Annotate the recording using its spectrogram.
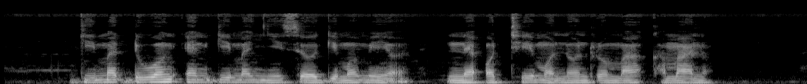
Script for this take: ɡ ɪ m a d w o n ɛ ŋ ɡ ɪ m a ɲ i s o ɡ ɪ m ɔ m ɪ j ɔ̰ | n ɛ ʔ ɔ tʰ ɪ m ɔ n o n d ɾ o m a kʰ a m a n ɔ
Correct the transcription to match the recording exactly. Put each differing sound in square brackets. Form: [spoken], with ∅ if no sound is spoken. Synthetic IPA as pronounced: ɡ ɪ m a d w o [ŋ] ɛ [n] ɡ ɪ m a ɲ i s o ɡ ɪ m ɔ m ɪ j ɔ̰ | n ɛ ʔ ɔ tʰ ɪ m ɔ n o n d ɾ o m a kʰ a m a n ɔ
